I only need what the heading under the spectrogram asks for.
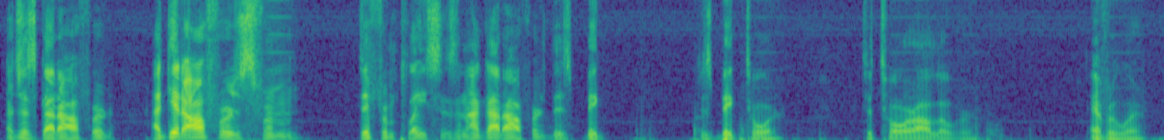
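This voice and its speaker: Bright, clear-voiced man preaching casually. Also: mid-range voice, normal speed, long pauses, no echo. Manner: rambling, full of "you know" and retold exchanges. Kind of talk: conversational sermon.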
